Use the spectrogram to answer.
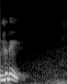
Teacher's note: ल बोलते समय पर देखो दांत हमारे ल जबान जो है वो दांत में टकराती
